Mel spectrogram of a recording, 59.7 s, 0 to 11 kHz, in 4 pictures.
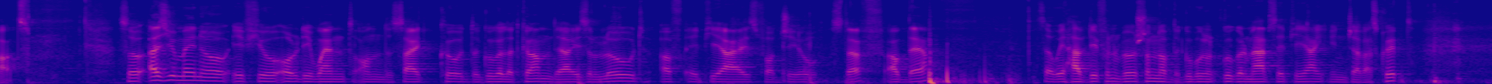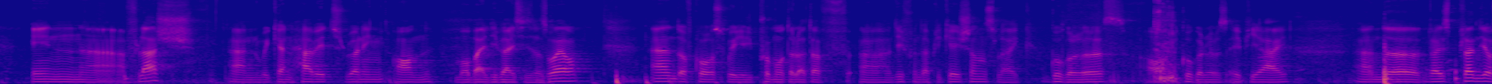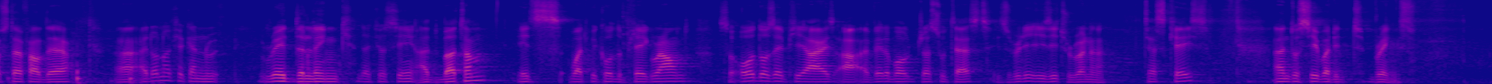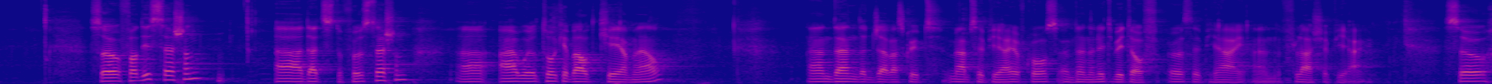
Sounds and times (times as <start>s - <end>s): Speech: 0.0s - 0.4s, 1.2s - 9.4s, 10.3s - 14.2s, 15.2s - 20.8s, 21.4s - 27.9s, 28.5s - 42.0s, 42.6s - 44.0s, 45.7s - 51.5s, 52.8s - 58.6s, 59.2s - 59.6s.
